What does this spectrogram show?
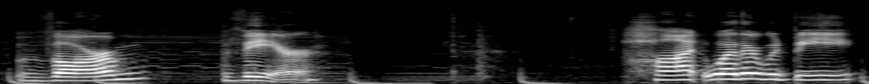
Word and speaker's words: warm: The W is more like a v sound in Dutch.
